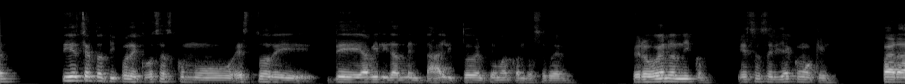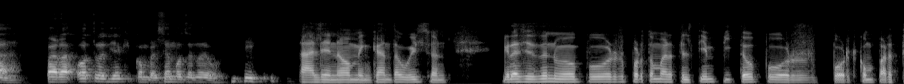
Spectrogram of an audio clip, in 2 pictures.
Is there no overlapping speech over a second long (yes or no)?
yes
